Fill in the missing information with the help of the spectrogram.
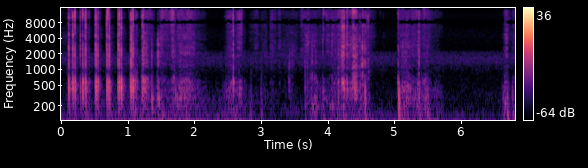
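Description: Long acrylic nails and fingertips tap and scratch across the cover of a solid, closed old maroon cloth-bound hardcover book lying flat on top of a row of books on a wooden shelf. A fast run of sharp, dry taps with a mid-pitched knock gives way to softer, rasping scratches across the cloth, with a few more taps scattered between them. Each hit dies away almost at once, with no ring.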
